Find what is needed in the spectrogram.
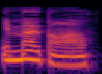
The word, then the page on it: immobile: British English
